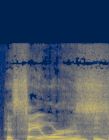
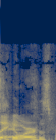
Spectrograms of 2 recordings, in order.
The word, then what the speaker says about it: Saoirse: Saoirse. – There you go. That's Saoirse. – Saoirse. – Saoirse.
